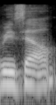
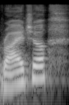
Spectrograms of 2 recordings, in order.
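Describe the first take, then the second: First: The middle consonant is a z sound. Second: The middle consonant is a hard g sound. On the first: It is the pronunciation some sources give. "the pronunciation could be Rizel" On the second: It is read the way it is spelled. "even though it looks like R I G E L"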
